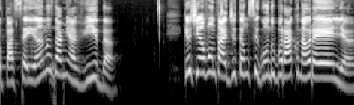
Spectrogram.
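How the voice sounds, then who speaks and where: With lively intonation, a woman talks at a high pitch and a moderate pace. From Brazil, Northeast (Picos, Piauí). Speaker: podcast host, journalist. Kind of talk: casual interview chat.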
